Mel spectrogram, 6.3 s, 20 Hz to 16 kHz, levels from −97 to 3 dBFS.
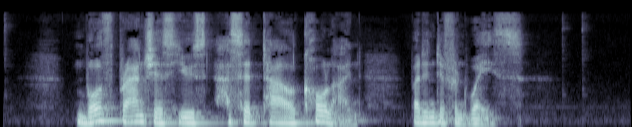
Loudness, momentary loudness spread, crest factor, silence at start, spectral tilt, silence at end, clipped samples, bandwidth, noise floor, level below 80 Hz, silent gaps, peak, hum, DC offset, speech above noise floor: -19 LUFS; 11 LU; 18 dB; 0.8 s; -5 dB/octave; 1.1 s; under 0.1%; 11.5 kHz; -61 dBFS; -46 dBFS; none; -2 dBFS; none; under 0.1%; 42 dB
